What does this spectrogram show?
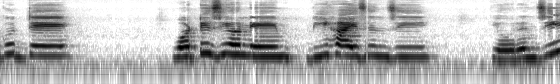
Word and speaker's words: Name: Name. It's the spelling is same, but with the pronunciation we say it Name.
